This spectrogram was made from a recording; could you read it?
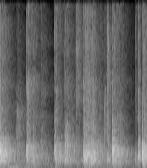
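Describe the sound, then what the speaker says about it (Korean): A church congregation claps in rhythmic unison, several sharp group claps at a steady beat. "우리 잠도 깰 겸해서 박수 한번 치겠습니다"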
